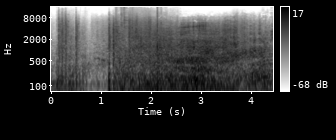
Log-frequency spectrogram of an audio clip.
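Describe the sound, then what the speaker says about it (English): Heavy VTOL aircraft fire in Call of Duty: Modern Warfare, during a hardcore Kill Confirmed match: a loud, sustained roar of rapid shots and explosions with a sharp early burst, dense and close, no talk. "Got the VTOL on station."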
